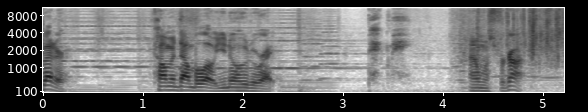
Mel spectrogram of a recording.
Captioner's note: whispers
